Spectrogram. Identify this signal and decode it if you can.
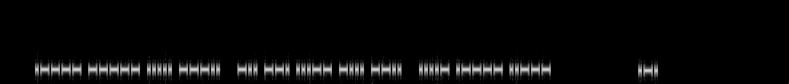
Morse code, heard as a keyed tone, about 44 wpm, 700 Hz. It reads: 1058 DG3BZ 412 R
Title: Worked All Europe DX Contest - QTC Exchange - 45wpm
